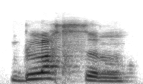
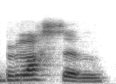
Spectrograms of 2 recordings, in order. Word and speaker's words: blossom: So it's not blossom. No, it's blossom. The S remains a S, blossom. So I could say that the trees are in blossom.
